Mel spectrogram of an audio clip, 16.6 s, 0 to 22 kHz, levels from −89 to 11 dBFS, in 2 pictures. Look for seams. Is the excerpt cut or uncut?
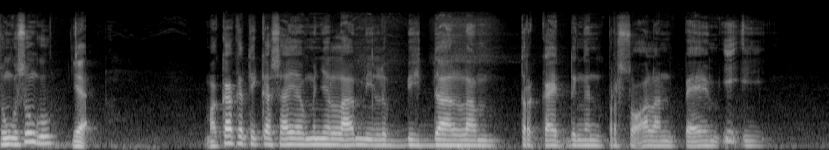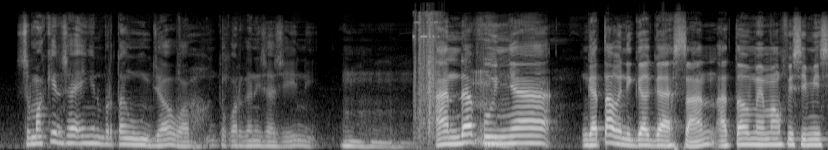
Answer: cut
